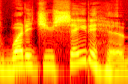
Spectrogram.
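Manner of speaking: plain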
